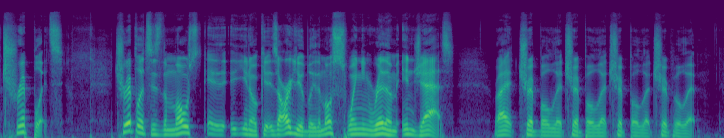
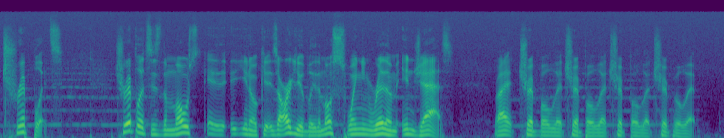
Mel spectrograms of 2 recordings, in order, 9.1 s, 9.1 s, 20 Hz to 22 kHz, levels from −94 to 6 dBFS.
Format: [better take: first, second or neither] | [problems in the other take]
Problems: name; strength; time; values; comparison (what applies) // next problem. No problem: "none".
first | hiss; faint; throughout; 20 dB below the speech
